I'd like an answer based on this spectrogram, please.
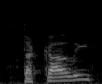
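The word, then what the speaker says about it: thakkali: The how it's pronounced is takali, which means tomato, and sambol means salad. So it means tomato salad.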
